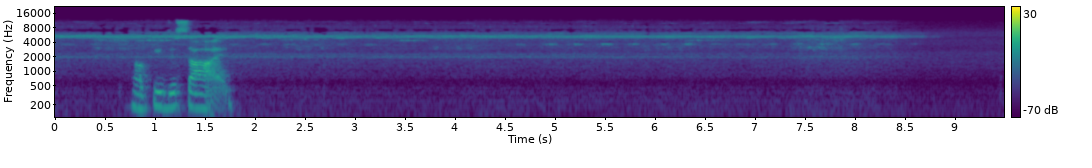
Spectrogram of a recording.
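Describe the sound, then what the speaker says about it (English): Steady, continuous cricket chirping drones at an even level throughout, with a brief spoken word near the start. "You're right, it's the sound of crickets."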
